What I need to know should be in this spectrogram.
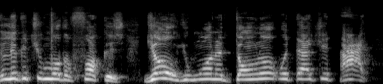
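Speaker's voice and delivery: put-on wise-ass taunting tone. Retelling how a young guy taunted men on a coffee break in a bodega, imitating a cocky taunt. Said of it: "acting all cocky and shit".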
